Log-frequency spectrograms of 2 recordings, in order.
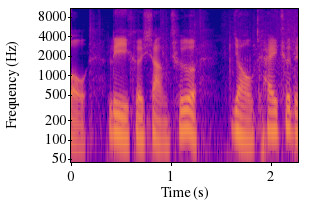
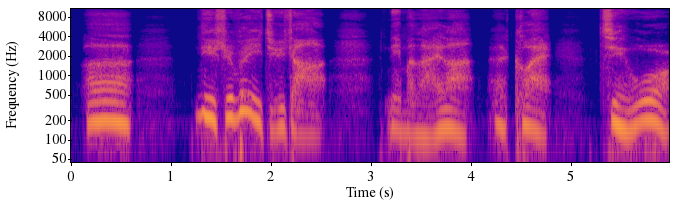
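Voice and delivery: put-on high-pitched old man, stirred up; agitated old man; 6 semitones higher than usual. A narrator's reading. Old man recognizing the police chief who visited before, agitated. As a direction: welcome them in an excited, much higher old man's voice. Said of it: "老汉激动地说".

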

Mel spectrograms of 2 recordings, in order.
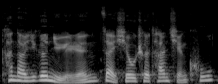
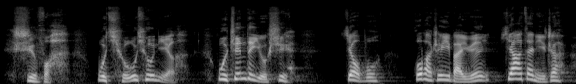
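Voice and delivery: high, urgent begging; pleading; 7 semitones higher, 4 dB louder than usual. A narrator's reading. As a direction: beg him in a raised, pitched-up voice. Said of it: "那女人哀求道".

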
